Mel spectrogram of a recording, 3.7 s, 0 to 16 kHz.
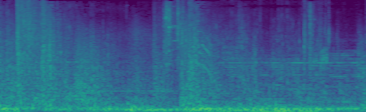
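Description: Machine gun fire in Red Dead Redemption 2 forms a dense, continuous rattle of rapid booming shots with mechanical clatter, loud and sustained throughout the brief stretch.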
